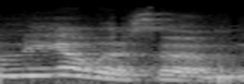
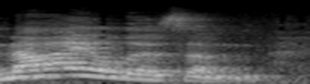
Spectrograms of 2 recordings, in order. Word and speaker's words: nihilism: the Facebook me page cheerful nihilism nihilism both of the pronunciations are correct I'm gonna say that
